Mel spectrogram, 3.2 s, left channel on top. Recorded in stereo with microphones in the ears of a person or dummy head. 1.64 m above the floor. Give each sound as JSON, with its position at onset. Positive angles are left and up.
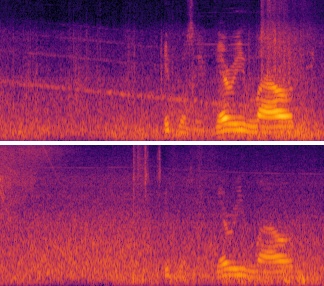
{"t": 1.6, "sound": "a man speaking", "side_deg": 65}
